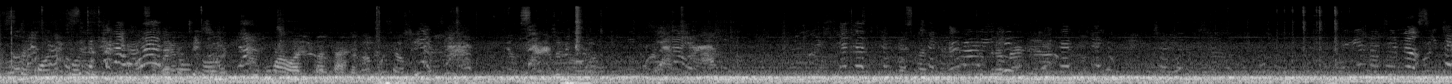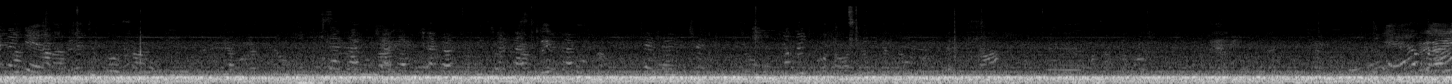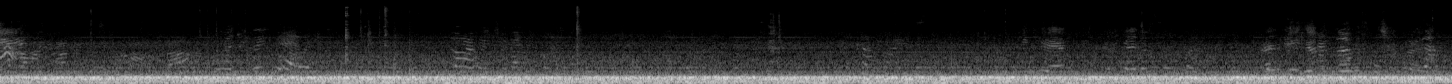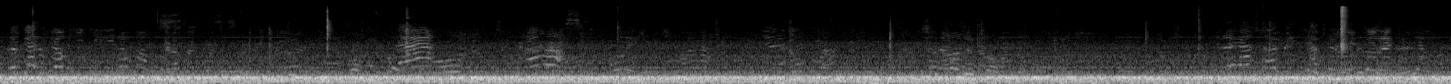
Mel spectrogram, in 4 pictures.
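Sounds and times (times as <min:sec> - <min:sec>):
aircraft cabin drone: 0:00.0 - 0:58.0
passengers talking faintly: 0:00.0 - 0:58.0.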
